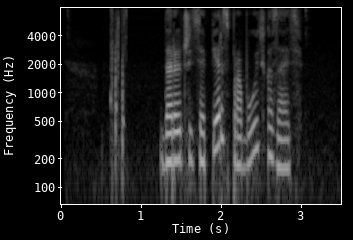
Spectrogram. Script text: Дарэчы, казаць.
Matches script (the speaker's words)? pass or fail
fail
